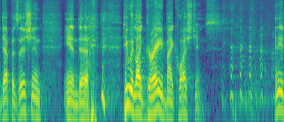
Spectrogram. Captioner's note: chuckles; people laughing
